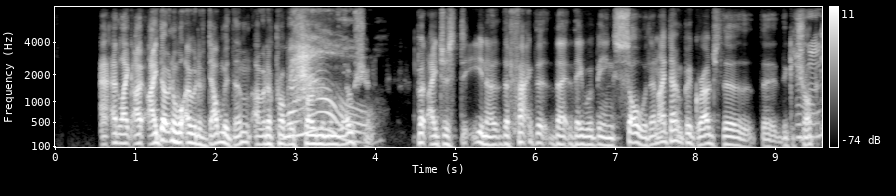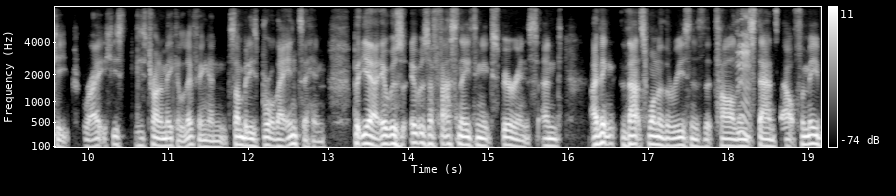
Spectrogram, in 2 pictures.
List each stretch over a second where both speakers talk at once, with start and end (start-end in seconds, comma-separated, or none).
2.8-4.0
